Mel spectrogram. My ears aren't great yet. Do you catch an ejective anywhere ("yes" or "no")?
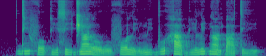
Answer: no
